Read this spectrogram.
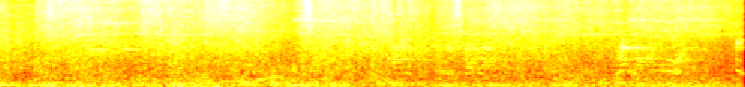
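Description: Laser beams hum and zap.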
